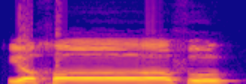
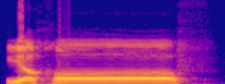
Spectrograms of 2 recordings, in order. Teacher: وقف کریں گے، فا کو ساکن کر دیں گے، اس کی پیش کو ختم کر دیں گے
